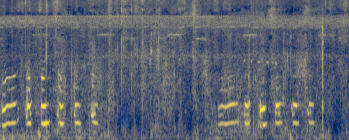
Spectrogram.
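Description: Two bursts of rapid, warbling turkey gobbles sound from a moderate distance, separated by a stretch of quiet outdoor noise.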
